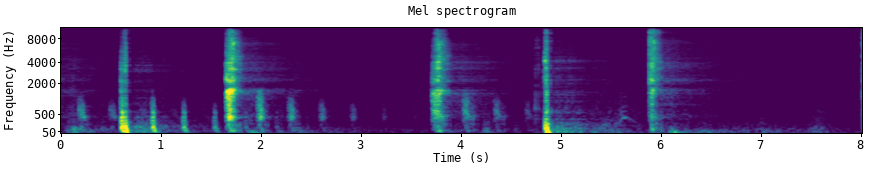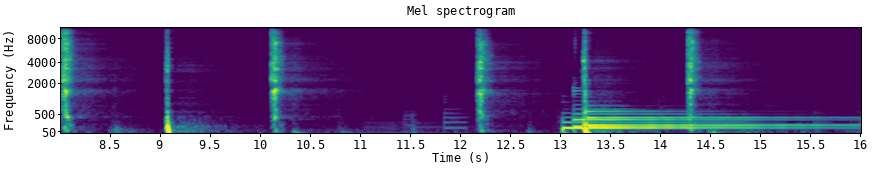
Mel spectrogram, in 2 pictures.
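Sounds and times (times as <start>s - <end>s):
sharp percussive hits: 0.0s - 2.6s
soft plucked guitar notes: 13.0s - 16.0s.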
